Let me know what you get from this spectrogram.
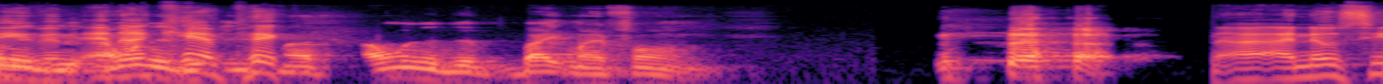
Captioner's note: light laughter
